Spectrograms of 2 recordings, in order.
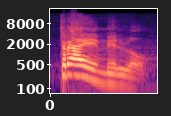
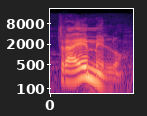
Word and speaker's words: traémelo: está muy abajo aquí a veces pronunciamos de otra vez la puede traer melo verdad traémelo y no es modismo regionalismo como costumbrismo de hablar de esa manera pero correctamente es traémelo traémelo no trae melo estaríamos entonando en otra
